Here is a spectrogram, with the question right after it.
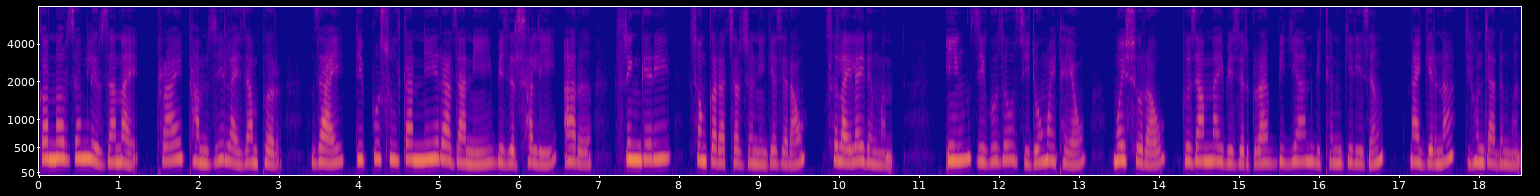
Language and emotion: Bodo, neutral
